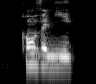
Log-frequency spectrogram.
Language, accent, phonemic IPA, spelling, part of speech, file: French, Canada, /kɔ̃.və.nje/, conveniez, verb, LL-Q150 (fra)-conveniez.wav
- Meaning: inflection of convenir: 1. second-person plural imperfect indicative 2. second-person plural present subjunctive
